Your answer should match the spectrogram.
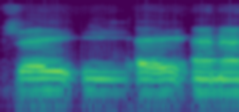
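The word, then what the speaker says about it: Jeanne: And her name was actually spelled J E A N E, but we pronounce like Jean.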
